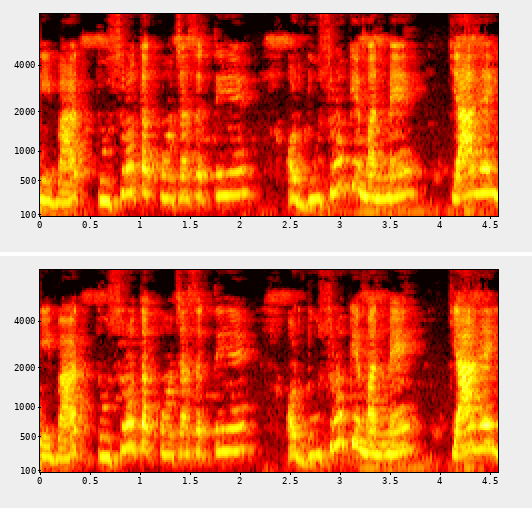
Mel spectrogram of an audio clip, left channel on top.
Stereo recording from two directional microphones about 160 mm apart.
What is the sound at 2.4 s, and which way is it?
A woman's voice, 40° right (ahead or behind).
